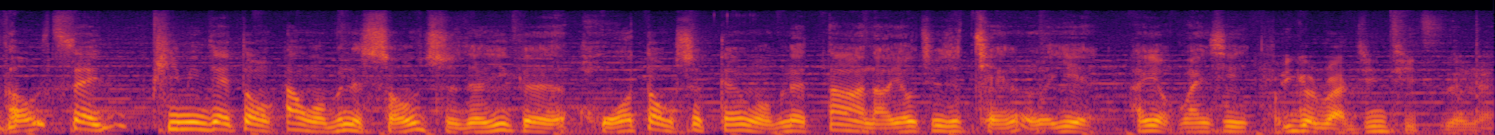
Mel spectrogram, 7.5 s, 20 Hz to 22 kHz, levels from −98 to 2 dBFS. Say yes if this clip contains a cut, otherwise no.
yes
